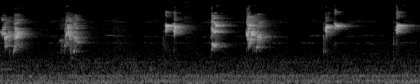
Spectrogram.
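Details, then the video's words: Lovebirds, African, during playtime in a happy mood: brief shrill chirps repeated roughly every half second to second, each a sharp high squeak, steady and evenly spaced. "African love birds sound #happy mood #playtime"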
